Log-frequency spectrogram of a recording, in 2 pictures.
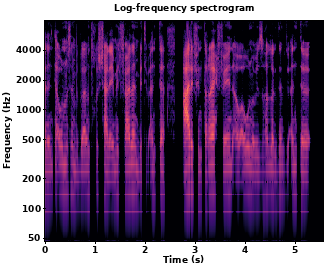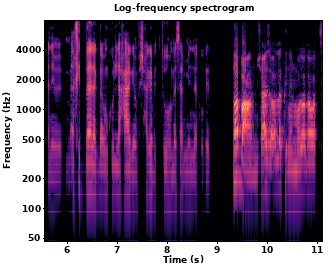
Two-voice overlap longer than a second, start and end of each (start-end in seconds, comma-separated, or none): none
